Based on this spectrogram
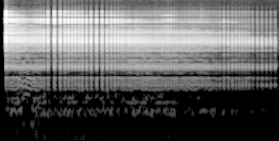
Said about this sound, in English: While getting a drink of water, she hears the door to her apartment slowly creak open.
